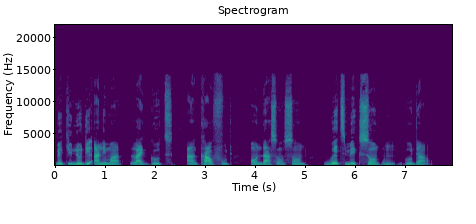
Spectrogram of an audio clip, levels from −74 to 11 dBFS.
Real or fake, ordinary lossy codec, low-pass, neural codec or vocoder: real; MP3, 96 kbps; 14.4 kHz; none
